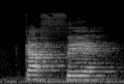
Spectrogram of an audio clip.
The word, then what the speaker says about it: café: Café é uma palavra oxítona, por quê? Você dá ênfase na segunda sílaba, na última sílaba.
